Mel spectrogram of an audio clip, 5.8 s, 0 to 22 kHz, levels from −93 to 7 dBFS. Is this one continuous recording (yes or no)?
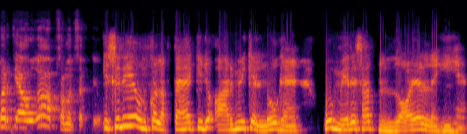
no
